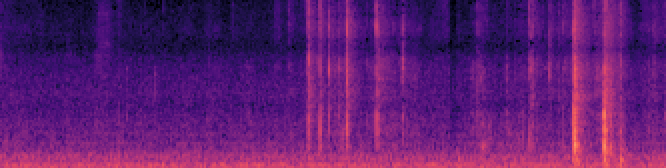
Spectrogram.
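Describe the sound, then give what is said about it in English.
A pocket knife cuts open a standard white cardboard shipping box sealed with regular tape: faint, sparse crackling and scraping clicks over a low background, with a few sharper snaps near the end. “So I'm opening the box because this knife just cuts through anything.”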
